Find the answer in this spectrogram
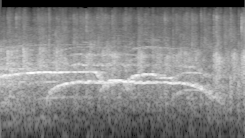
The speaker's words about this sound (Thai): ขอบคุณขอเสียงปรบมือให้กับคุณ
